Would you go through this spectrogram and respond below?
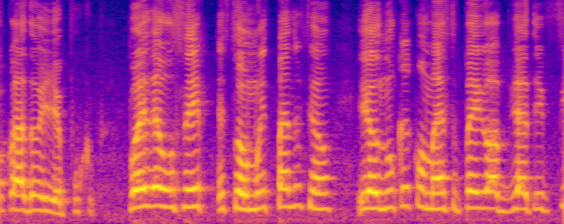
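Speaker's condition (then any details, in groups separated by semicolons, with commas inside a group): Cerebral palsy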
